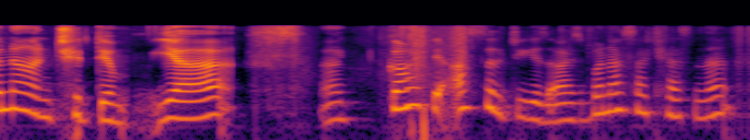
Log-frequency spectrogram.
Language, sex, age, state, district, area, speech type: Kashmiri, female, 30-45, Jammu and Kashmir, Baramulla, rural, spontaneous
